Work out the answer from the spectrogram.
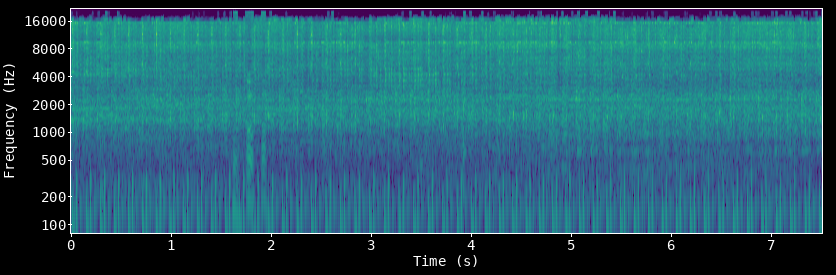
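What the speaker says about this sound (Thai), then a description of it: "ลงได้เฉพาะรถไถนาเดินตามอันนี้คาด" A small single-cylinder walk-behind tractor engine chugs steadily in a fast, even rhythm, loud and close, running continuously throughout.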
